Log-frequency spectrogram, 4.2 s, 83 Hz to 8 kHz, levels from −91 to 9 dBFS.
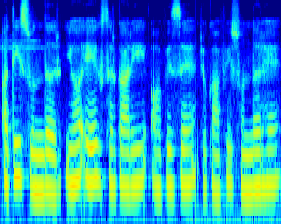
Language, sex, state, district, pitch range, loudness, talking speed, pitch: Hindi, female, Uttar Pradesh, Etah, 180-200 Hz, -33 LUFS, 155 wpm, 190 Hz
